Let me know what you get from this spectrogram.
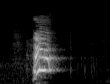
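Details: Lakeland Terrier waiting to play with a spinning top gives a single short, sharp bark, with a man speaking to it just before and after.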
